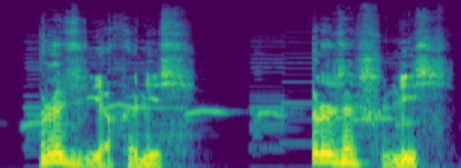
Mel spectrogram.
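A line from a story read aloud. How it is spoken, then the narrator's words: Sad explanation. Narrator (Russian): грустно пояснил Курт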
